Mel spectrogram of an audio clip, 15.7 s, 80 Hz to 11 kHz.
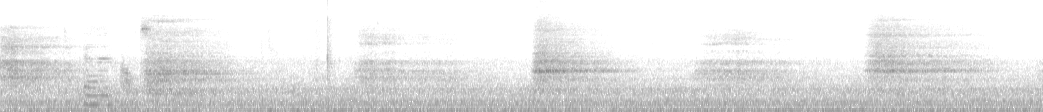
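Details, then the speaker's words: Patient taking slow, full deep breaths in and out through a stethoscope diaphragm during a head-to-toe exam: smooth, unlabored, clear breath sounds, about 17 breaths a minute, no gurgling or wheeze. "All right, so listening to your breaths, your breath sounds were clear. Um, you were respirating around 17 breaths per minute. I didn't hear any gurgling."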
